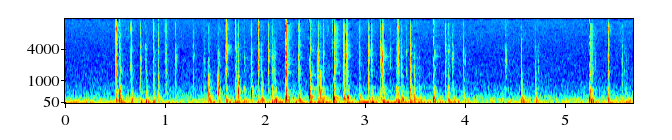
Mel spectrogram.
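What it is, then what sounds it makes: Laptop keyboard with silicone cover. Fingertips and long acrylic nails type on a MacBook Pro keyboard covered with a pink silicone skin. About two dozen quick, irregular taps and clicks sound in a bright, crisp patter, each dying away almost instantly over a faint low background hum.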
